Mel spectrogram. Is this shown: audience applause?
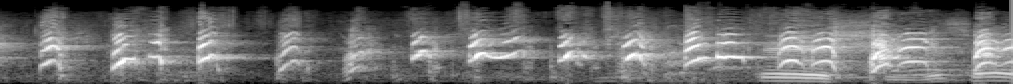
no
